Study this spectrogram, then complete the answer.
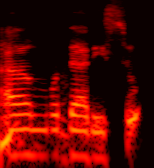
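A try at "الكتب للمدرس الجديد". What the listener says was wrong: Itu bukan al. Yang kemarin udah dijelasin.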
